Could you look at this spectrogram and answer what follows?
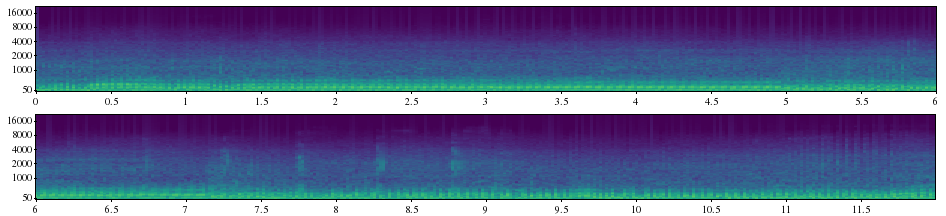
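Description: Dirt bike engine running at low speed as the bike is ridden slowly through the pits. Its note shifts about five seconds in and again about seven seconds in, with a few sharp ticks soon after.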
